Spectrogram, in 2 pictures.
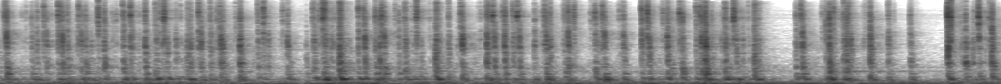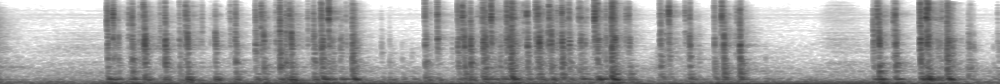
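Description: A pink Ajazz retro typewriter-style mechanical keyboard with round plastic keycaps and hollow key switches is typed on rapidly with long nails and fingertips. Dense bursts of bright, clacky key presses come in fast runs, broken by short pauses, over a steady low hum.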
